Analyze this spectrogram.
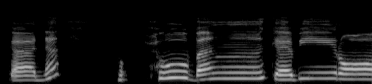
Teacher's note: یہ ہلکا، یہ باریک والا کاف ہے، زیادہ کا دو حرکات کھینچے گا، نون زیادہ نہیں کھینچے گا، ایک حرکت، کان حوبا کبیرا۔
